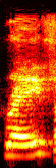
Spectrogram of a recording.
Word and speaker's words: Ralph: And I said Ralph Fiennes. It's Rafe, I guess.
